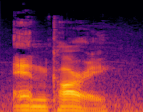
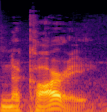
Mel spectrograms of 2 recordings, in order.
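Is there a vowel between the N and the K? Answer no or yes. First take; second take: no; yes. First: The N runs straight into the K. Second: A vowel is heard between the N and K. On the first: "with the N like that, it would be like a like N Kari" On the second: "it was just Nakari"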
